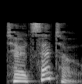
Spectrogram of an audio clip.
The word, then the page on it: terzetto: British English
